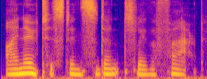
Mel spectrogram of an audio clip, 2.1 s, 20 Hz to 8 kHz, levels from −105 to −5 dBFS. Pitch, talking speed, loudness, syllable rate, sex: 145 Hz, 145 wpm, -20 LUFS, 5.6 syllables/s, male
